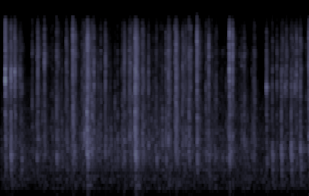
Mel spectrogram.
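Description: Two hands type on a pink plastic computer keyboard with white keys, tapping with long painted nails and fingertips. A rapid, uneven stream of short, bright plastic clicks and taps follows, with no low end and almost no ring after each keystroke.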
